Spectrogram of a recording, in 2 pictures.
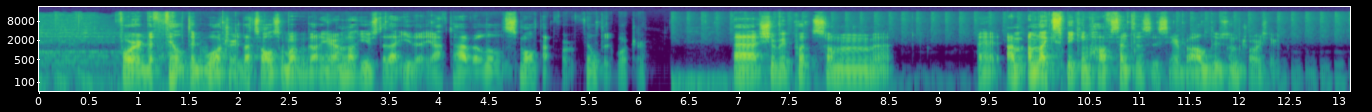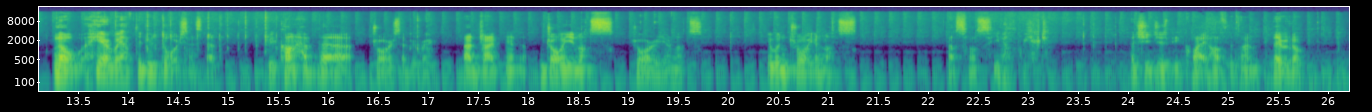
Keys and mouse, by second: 1.9 middle click, 2.9 click, 5.2 click, 5.9 middle click, 6.6 click, 8.7 ctrl+r, 10.4 3, 12.3 i, 12.4 i, 13.7 click, 14.2-15.4 ctrl+z, 16.8 i, 16.9 i, 17.5 i, 19.5 click, 20.0 e, 22.8 click, 23.5 a, 23.7 g, 25.4 Tab, 25.8 click.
